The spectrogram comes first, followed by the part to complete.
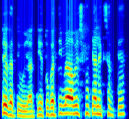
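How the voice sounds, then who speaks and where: Guy teaching poetry basics, highish voice, keeps asking "got it?", flat dull dry audio. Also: no echo. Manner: explains slowly, keeps asking if it is understood. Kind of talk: classroom-style Hindi poetry lesson.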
